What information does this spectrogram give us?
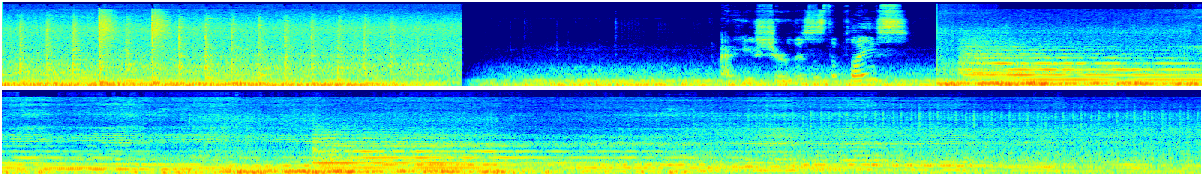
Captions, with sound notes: - Are you sure this is the place? (church bells ringing) (religious choral music)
